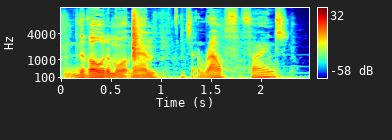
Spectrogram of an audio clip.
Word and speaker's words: Voldemort: fucking Yeah, awful it's pronounced Voldemort.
